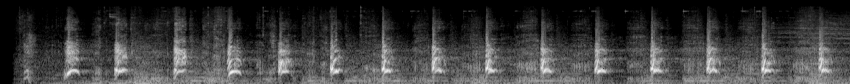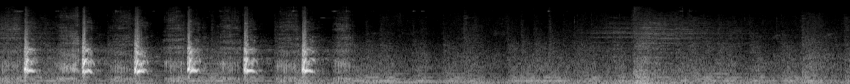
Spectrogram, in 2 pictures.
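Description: Belgian Malinois barking in a steady rhythm, about two barks a second, as a bark-and-hold on a protection helper standing in a blind; the barking stops about twelve seconds in. Background music plays throughout.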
